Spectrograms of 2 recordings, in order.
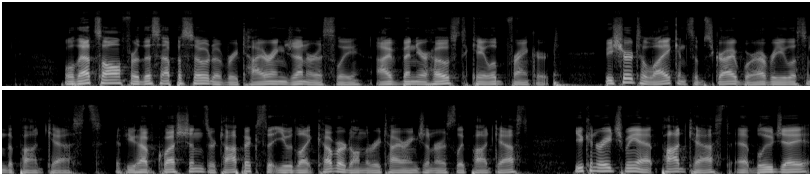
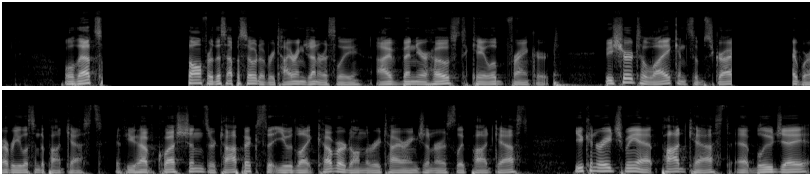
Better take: first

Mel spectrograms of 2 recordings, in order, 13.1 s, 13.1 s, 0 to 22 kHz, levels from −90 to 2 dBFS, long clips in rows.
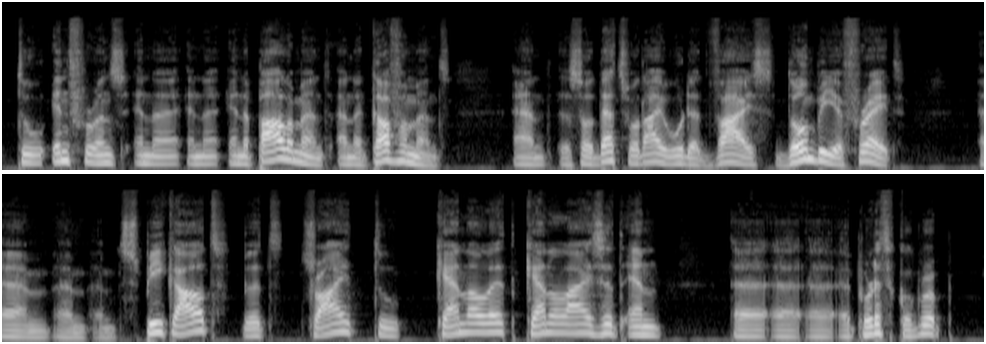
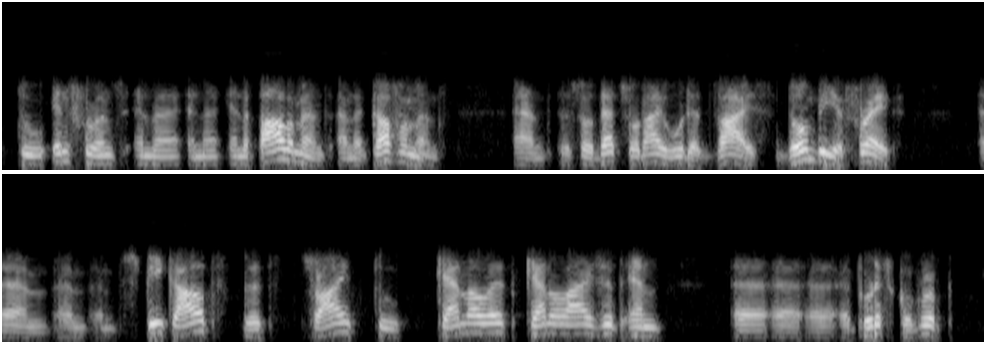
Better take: first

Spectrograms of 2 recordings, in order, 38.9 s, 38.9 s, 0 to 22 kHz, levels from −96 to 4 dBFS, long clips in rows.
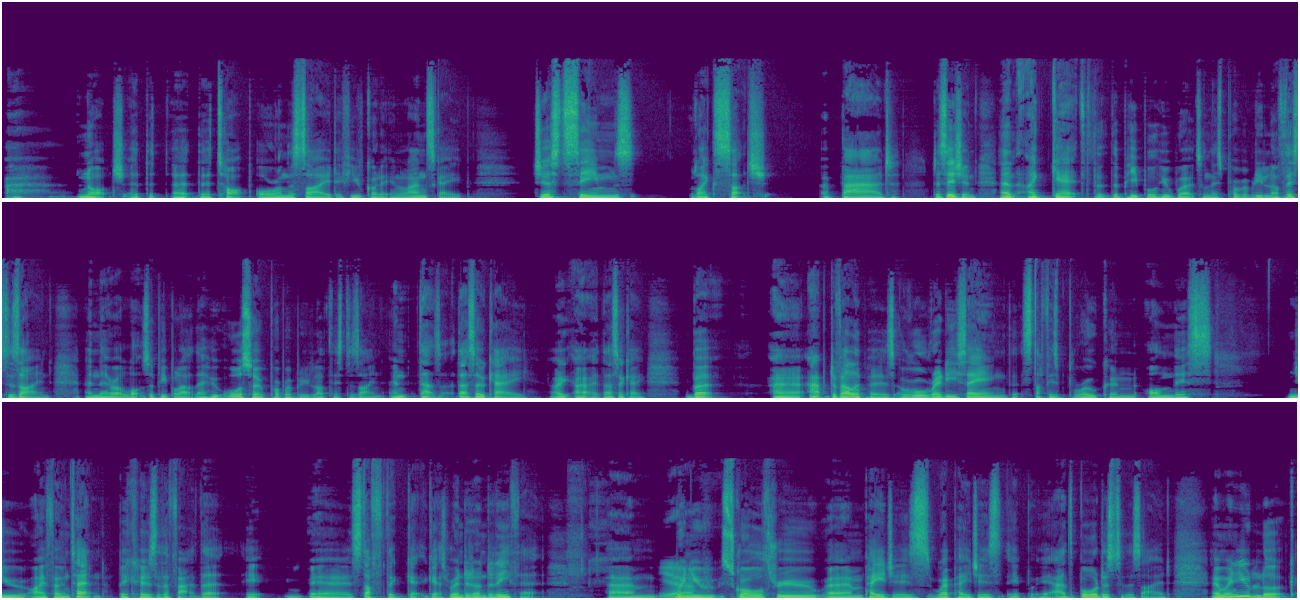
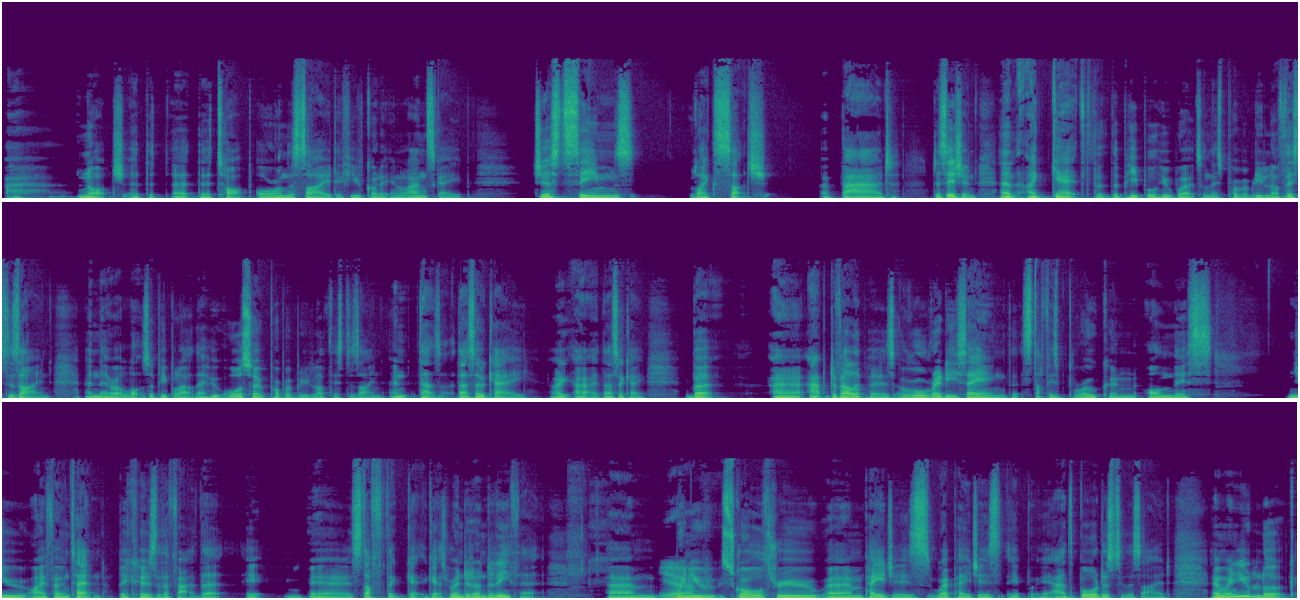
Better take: neither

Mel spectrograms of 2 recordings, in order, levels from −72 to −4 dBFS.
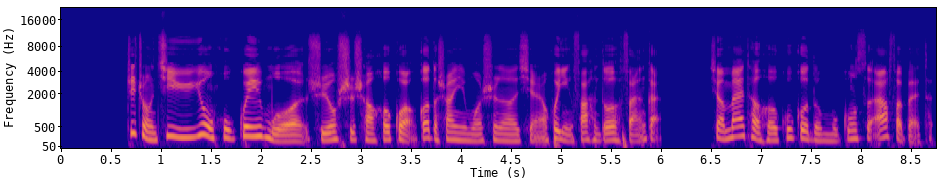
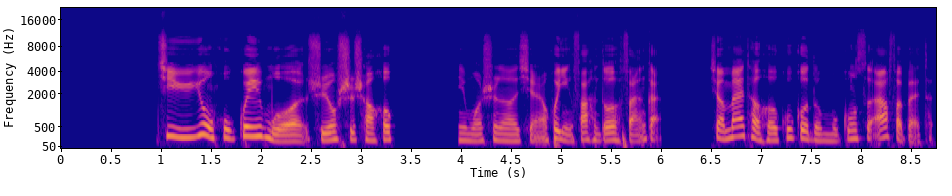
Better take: first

